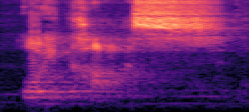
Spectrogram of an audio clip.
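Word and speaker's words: οἶκος: It'd be oil, like oi. Oi. Oikos. The word oikos means house. Okay? Oi, like oil.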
